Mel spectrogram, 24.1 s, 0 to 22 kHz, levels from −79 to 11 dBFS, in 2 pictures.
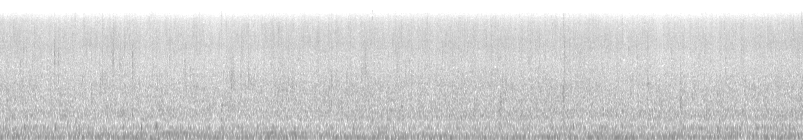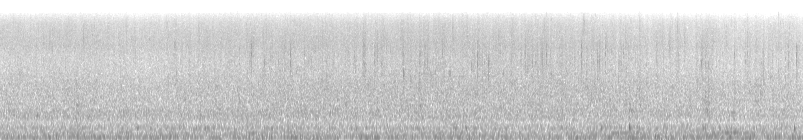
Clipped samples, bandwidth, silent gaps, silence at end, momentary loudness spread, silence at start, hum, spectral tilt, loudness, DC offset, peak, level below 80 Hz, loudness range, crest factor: under 0.1%; 16 kHz; none; 0 s; 3 LU; 0 s; none; -2 dB/octave; -38 LUFS; under 0.1%; -16 dBFS; -48 dBFS; 3 LU; 22 dB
